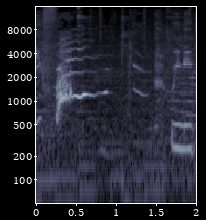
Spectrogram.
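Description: A short, high whimpering cry that rises quickly and then holds its pitch for about half a second, like a dog's whine. A woman's voice follows near the end.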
